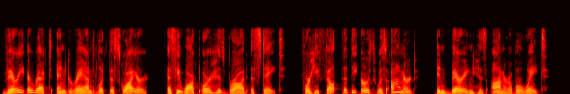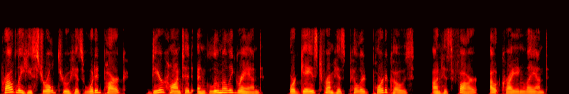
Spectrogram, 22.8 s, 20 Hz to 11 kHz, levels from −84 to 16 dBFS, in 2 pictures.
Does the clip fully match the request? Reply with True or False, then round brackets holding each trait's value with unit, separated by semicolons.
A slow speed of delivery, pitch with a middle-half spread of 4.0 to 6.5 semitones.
False (130 wpm; 3.0 semitones)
